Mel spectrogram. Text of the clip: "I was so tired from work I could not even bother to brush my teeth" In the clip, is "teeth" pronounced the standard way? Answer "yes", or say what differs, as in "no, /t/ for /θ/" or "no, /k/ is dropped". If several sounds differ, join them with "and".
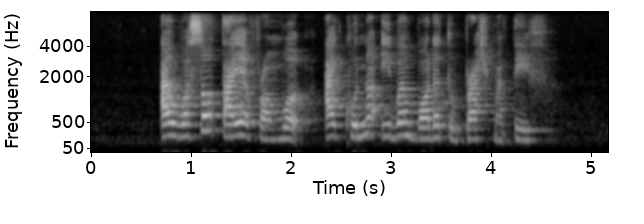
no, /f/ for /θ/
